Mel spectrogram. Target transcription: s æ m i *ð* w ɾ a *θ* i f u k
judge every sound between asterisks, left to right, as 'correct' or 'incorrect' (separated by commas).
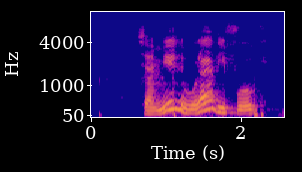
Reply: correct, incorrect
